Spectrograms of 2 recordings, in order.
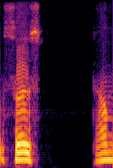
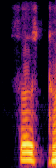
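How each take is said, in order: First: षष्ठम closing on tham; wrong -am ending. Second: षष्ठ ending on retroflex th; correct bare ending. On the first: Teacher showing learners the mistake, षष्ठम with final m. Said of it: "षष्ठ होता है". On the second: Teacher giving learners the correction, षष्ठ without m. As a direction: say षष्ठ with no final m. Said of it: "षष्ठम नहीं होता". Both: Shown as a demonstration.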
